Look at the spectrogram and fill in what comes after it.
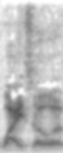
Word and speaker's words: Wiseau: Wiseau. – Or Wiseau, apparently it is pronounced.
